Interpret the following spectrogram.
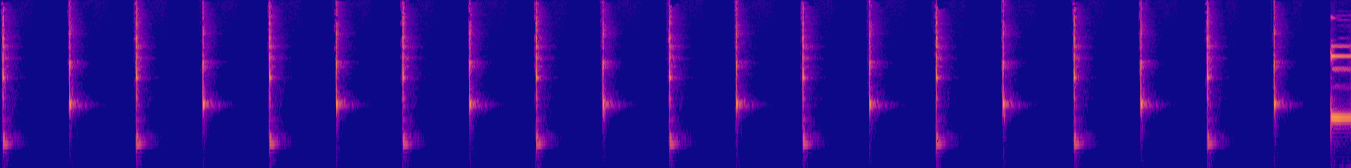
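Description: Clock-style tick-tock countdown-timer sound effect: short clicks about twice a second, alternating a lower tick and a higher tock, with no music under them.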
